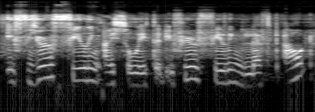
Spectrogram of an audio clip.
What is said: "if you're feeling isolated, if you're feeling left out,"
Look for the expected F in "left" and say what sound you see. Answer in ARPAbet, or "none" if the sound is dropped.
F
